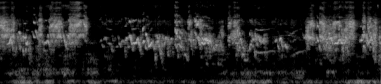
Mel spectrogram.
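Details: Breeding pair of budgerigars chirping: dense, scratchy warbled chatter in bursts of high twittering notes, with brief quieter gaps between phrases.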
